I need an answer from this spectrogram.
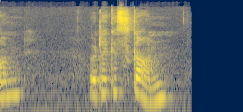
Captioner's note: british accent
